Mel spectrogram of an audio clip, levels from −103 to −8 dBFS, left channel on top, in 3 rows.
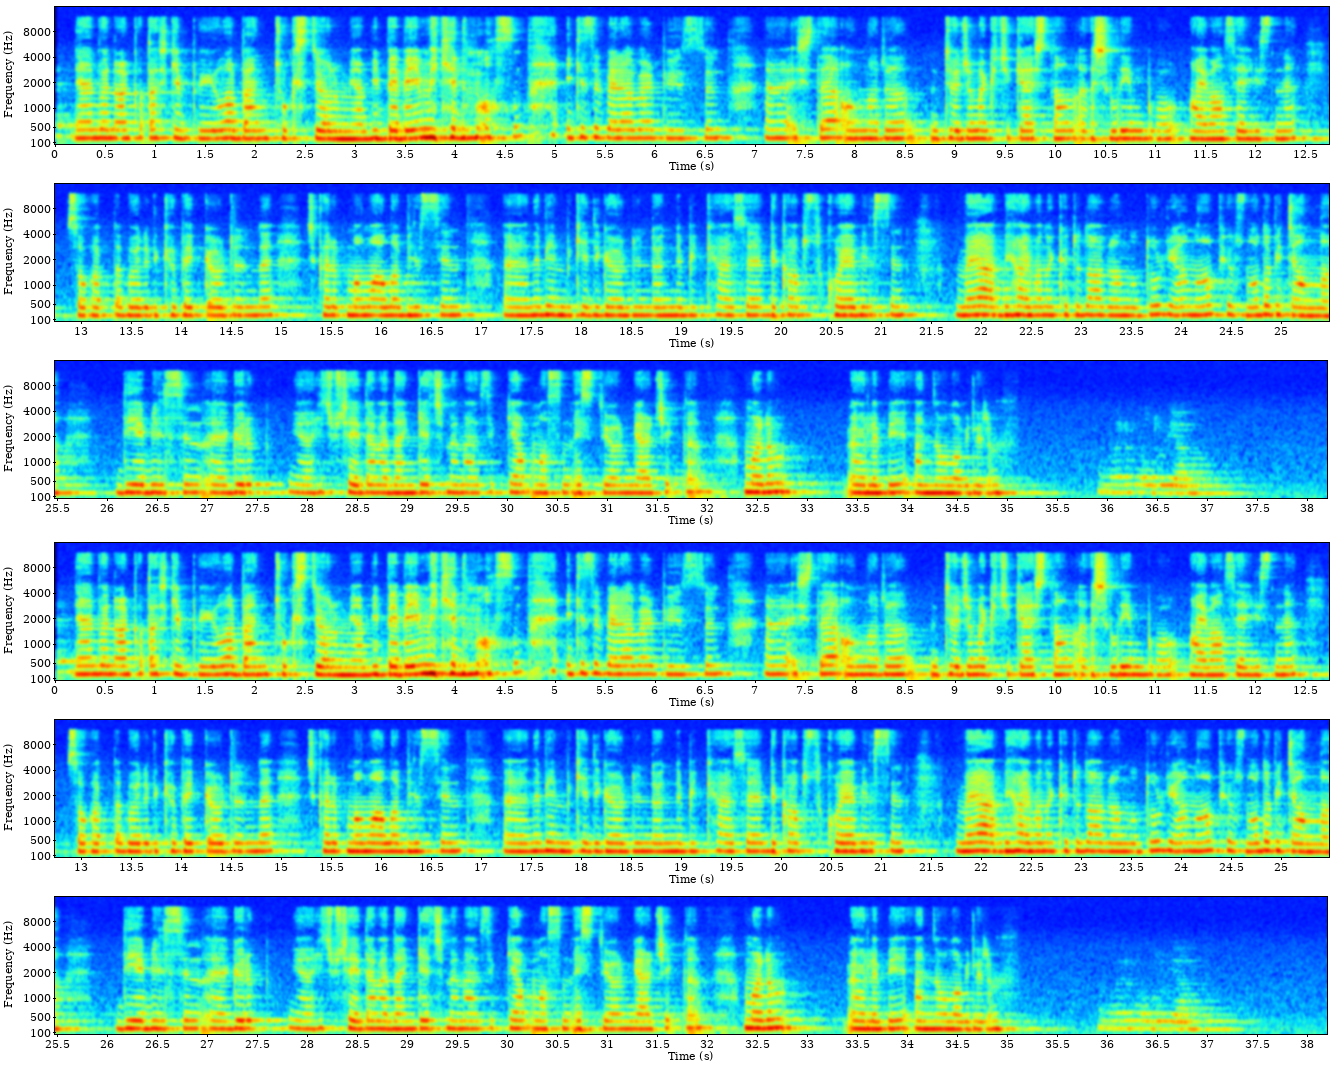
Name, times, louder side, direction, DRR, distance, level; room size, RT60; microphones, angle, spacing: voice 1, 0.0-12.5 12.9-15.1 15.4-21.5 21.7-25.6 26.1-27.5 27.8-32.8 33.4-35.0, equal, 5° right, 12 dB, 0.4 m, -24 dB
voice 2, 35.9-36.8, left 1 dB, 85° left, -6 dB, 2.5 m, -36 dB
13.5 x 5.7 x 8.5 m, 1.2 s
head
